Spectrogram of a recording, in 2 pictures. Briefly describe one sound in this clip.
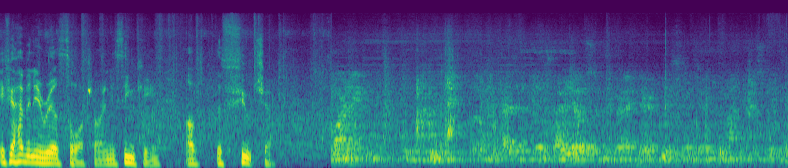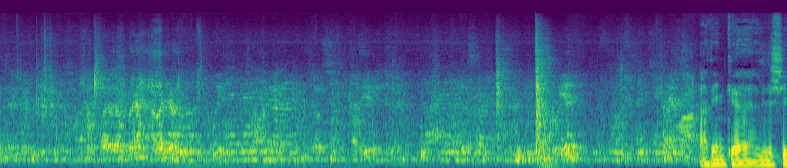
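A group of men and women chat and murmur.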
